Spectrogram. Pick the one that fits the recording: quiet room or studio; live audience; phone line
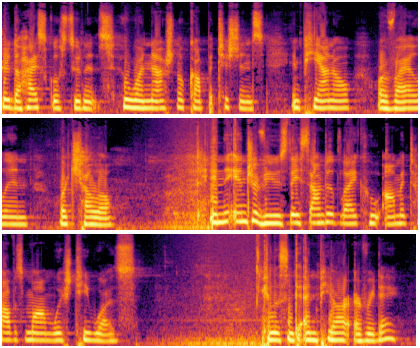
live audience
